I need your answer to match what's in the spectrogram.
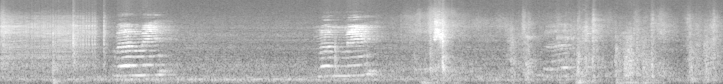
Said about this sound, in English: our dear son is going to sleep, and he just keeps screaming, mommy, mommy, mommy, over and over again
